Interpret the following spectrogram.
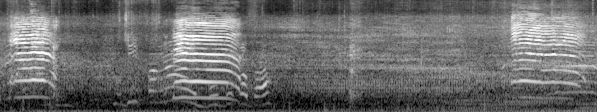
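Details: Three loud, quavering bleats from kept goats described as harmless but very playful, the middle one long and bending downward. Quieter gaps between them hold a low hum.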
